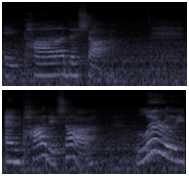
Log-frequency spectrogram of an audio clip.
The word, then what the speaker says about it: pas de chat: He was giving everybody a lesson on how to say pas de chat. People were remembering it by pass the cat because the way it's spelled, P-A-S-D-E-C-H-A-T, kind of looks like it says pass the cat.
